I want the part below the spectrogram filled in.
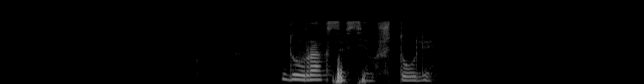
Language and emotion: Russian, angry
